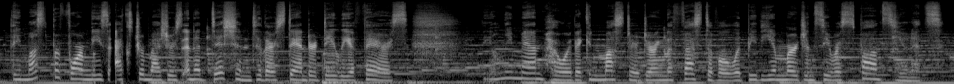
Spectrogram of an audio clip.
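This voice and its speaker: A woman voicing a brisk, dutiful young official in a game cutscene, speaking crisply and politely. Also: medium pitch, lightly acted. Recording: game audio with clear music. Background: game music.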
